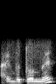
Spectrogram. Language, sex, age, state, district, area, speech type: Malayalam, male, 18-30, Kerala, Kasaragod, urban, conversation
